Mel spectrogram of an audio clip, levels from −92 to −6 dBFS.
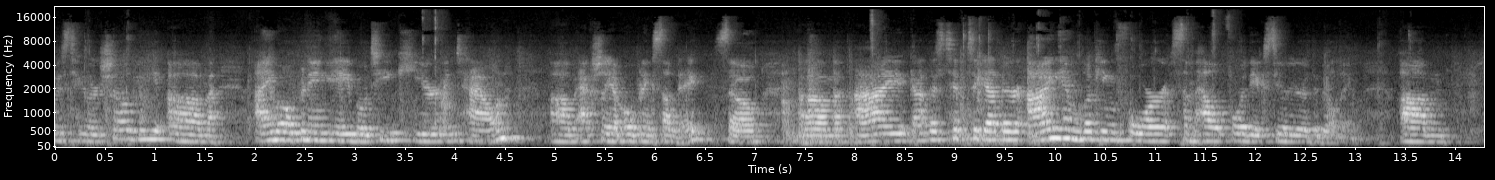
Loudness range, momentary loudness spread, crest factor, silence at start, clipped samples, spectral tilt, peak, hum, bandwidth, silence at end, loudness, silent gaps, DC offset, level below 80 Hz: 5 LU; 11 LU; 18 dB; 0 s; under 0.1%; -4.5 dB/octave; -4 dBFS; none; over 20 kHz; 0 s; -22 LUFS; none; under 0.1%; -76 dBFS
